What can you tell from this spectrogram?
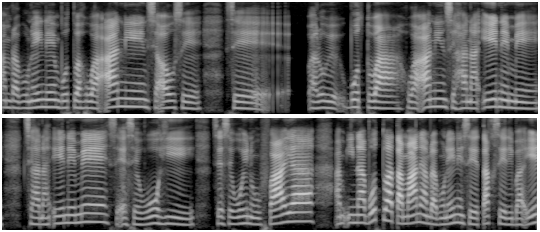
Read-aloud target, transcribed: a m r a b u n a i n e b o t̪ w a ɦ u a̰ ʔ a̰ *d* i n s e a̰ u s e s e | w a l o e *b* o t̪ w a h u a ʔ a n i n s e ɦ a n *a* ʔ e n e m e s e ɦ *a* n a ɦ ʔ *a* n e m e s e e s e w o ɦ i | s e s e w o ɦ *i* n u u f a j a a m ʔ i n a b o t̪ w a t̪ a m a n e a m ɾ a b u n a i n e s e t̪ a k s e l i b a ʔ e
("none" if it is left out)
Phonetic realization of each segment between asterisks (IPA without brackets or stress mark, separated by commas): n, b, a, a, e, i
